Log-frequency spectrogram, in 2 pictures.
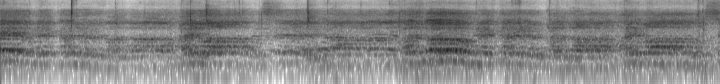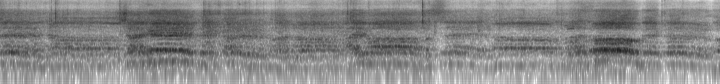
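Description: A large crowd of male mourners chanting a refrain together in a repeated rhythmic pattern, with louder swells every five or six seconds.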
